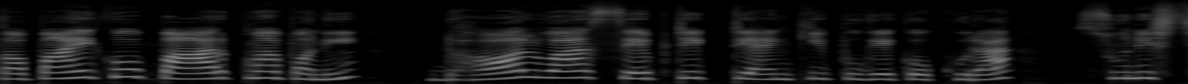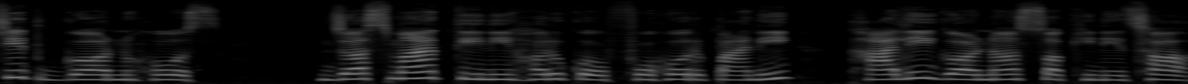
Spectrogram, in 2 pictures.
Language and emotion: Nepali, neutral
